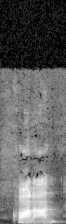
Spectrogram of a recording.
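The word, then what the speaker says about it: Kannon: It's actually pronounced like quack, quack. Quack, quack. So it's Quanon, the goddess of mercy, and at the temple of Gongan, which is a manifestation of Buddha in the form of a Japanese kami or divine being.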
